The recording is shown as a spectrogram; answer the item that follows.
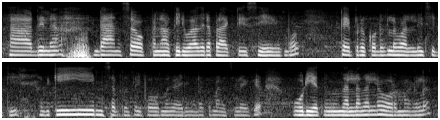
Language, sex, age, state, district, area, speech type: Malayalam, female, 30-45, Kerala, Idukki, rural, spontaneous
